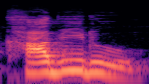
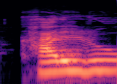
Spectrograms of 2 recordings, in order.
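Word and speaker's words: خبير: এটা হচ্ছে ইয়া খাবিরু। আকারে খা বয় দীর্ঘিকার বয় সনের রয় হুসুকার ঠিক আছে এটা আবার আপনারা খারিরু উচ্চারণ করিয়েন না এটা হবে খাবিরু আমি বয়সনের রটা কাটা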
